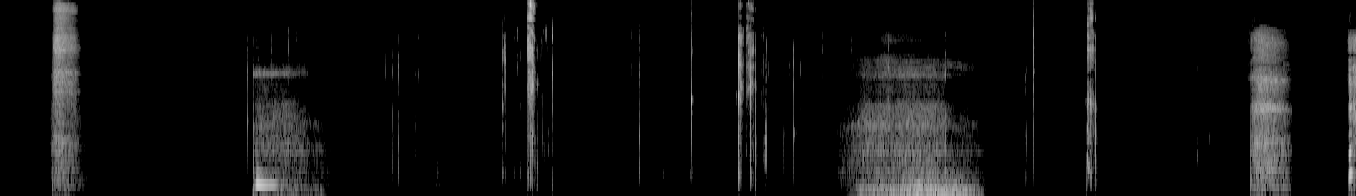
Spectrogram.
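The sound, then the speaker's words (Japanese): ASMR ear kissing close to the microphone: a few soft, wet smacks and clicks and breathy bursts, scattered between stretches of near silence. “お耳キスしちゃった。”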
